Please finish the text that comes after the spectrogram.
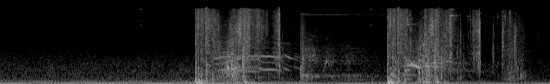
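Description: Bursts of gunfire in The Division, two sharp volleys of rapid shots with a short gap between them, loud against a quieter game background.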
